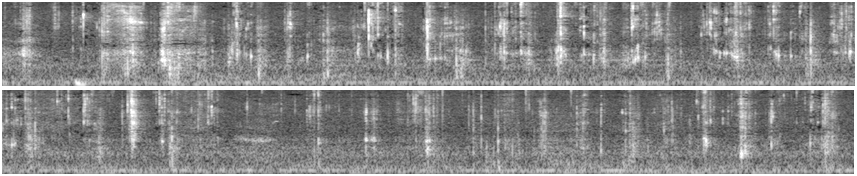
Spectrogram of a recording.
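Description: Wet mouth sounds of eating whole cooked octopus close to a clip-on microphone: chewing, lip smacks and sucking on the tentacles, a dense irregular run of sharp, sticky clicks.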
